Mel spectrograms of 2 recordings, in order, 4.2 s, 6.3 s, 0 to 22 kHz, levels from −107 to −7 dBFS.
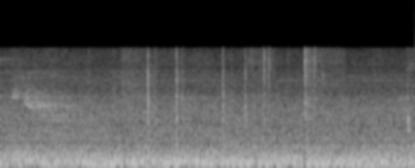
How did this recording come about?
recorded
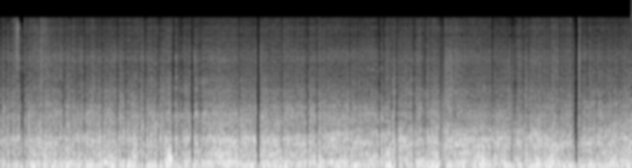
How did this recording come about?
remade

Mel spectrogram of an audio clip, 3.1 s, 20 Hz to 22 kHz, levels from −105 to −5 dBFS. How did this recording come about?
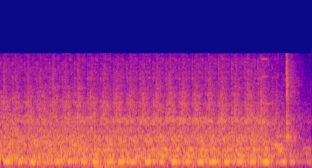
recorded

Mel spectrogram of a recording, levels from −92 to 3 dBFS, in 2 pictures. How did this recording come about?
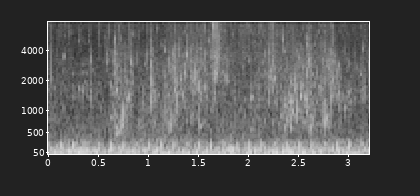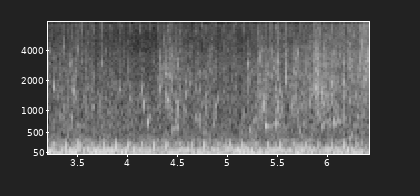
recorded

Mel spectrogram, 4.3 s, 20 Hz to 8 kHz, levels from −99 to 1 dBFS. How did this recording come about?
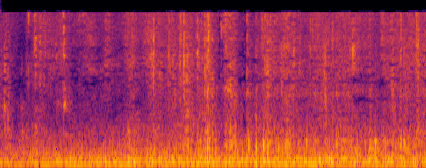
remade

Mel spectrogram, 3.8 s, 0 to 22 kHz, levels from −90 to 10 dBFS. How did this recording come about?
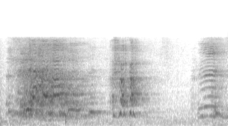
recorded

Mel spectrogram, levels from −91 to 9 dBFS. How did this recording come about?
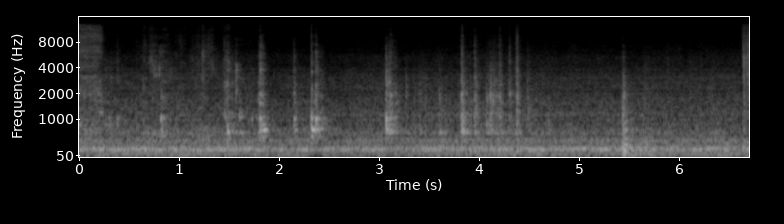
remade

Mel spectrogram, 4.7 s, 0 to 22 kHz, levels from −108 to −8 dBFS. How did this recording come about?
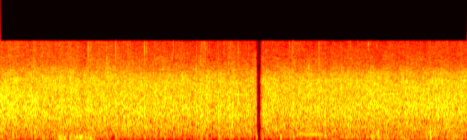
remade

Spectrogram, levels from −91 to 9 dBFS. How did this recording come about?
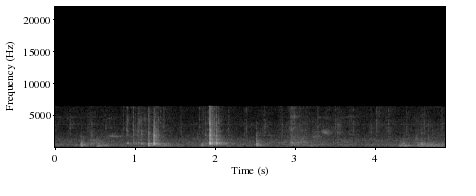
recorded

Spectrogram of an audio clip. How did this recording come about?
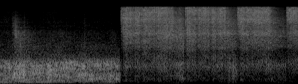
remade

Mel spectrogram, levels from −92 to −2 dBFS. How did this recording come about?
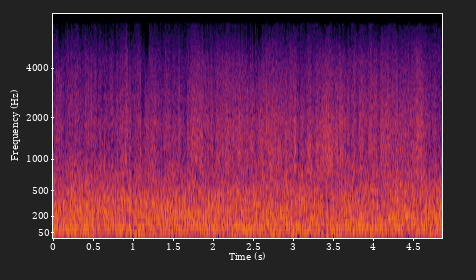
remade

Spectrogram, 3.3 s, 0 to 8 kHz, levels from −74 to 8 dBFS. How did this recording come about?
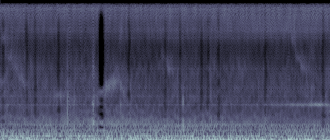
remade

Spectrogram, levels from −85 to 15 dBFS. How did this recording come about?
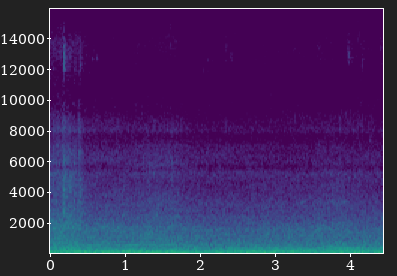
recorded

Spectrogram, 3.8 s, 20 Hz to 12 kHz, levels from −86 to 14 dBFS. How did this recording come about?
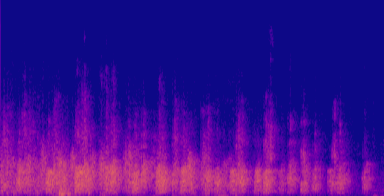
recorded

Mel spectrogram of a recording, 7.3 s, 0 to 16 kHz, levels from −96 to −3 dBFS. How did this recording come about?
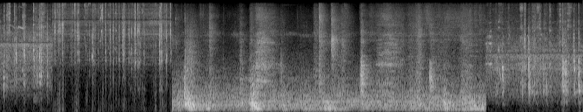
recorded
